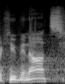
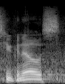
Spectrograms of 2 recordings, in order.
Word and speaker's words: Huguenots: Huguenots, yes, or Huguenots, Huguenots. Depends if you want to be correct French pronunciation or not.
